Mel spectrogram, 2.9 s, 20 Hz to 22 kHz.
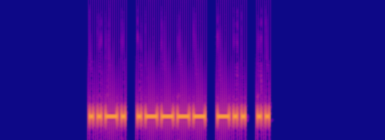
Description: Morse code, heard as a keyed tone, about 40 wpm, 700 Hz. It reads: F1DI
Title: DXCC-100 Call Signs - 4 Characters - Repeated 3x - 40wpm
